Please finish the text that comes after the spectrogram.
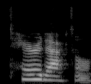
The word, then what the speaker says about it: pterodactyl: you who can't spell pterodactyl starts with a P so his p is silent so um well lucky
